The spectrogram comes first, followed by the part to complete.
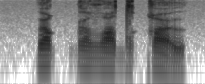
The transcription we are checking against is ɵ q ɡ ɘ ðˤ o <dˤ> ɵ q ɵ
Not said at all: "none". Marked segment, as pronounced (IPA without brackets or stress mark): dˤ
